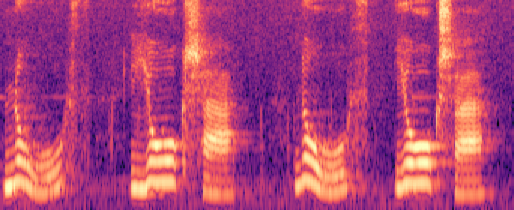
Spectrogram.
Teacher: Pay attention to how much of a prolonged O I articulate.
